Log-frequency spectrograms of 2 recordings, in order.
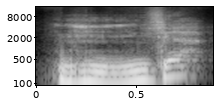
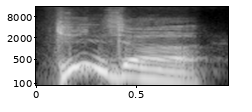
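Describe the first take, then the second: First: «Ніндзя» as a question, rising at the end; curious question. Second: High shout on «Ніндзя», falling at the end; shouted summons. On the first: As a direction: ask «Ніндзя» with curiosity, no shout. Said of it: "поцікавився Блискавка". (запитальне, зацікавлене «Ніндзя») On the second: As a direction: call «Ніндзя» out as a command. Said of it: "крикнув Кабуто". (владний вигук «Ніндзя») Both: Acted.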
